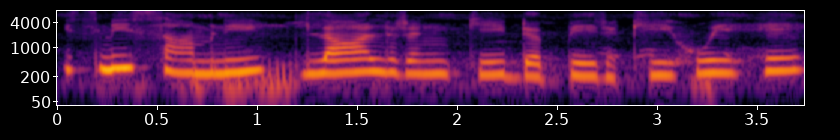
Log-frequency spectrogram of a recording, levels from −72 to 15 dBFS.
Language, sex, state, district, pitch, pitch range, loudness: Hindi, female, Himachal Pradesh, Shimla, 250 Hz, 230-275 Hz, -16 LUFS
